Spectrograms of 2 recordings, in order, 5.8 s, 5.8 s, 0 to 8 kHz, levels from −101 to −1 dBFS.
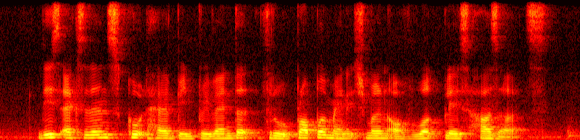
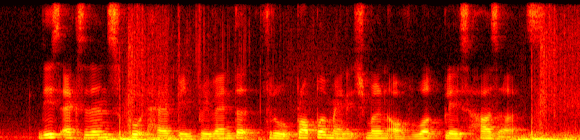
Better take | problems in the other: first | background sound (Fire); 4 dB below the speech

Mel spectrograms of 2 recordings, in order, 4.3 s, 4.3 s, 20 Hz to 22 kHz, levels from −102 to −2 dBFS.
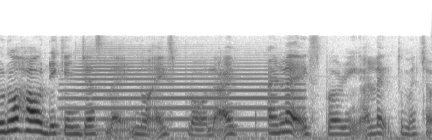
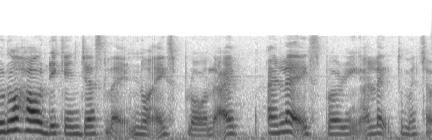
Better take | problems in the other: second | background sound (Trumpet); 12 dB below the speech

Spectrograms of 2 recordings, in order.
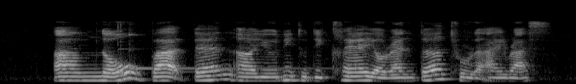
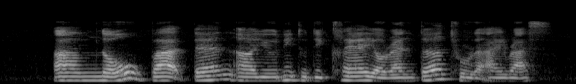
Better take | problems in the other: second | background sound (Doorbell + Dishes, pots, and pans); 18 dB below the speech

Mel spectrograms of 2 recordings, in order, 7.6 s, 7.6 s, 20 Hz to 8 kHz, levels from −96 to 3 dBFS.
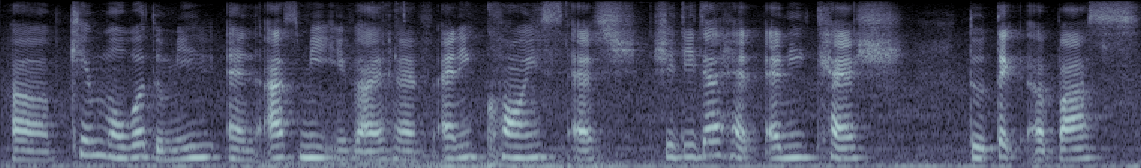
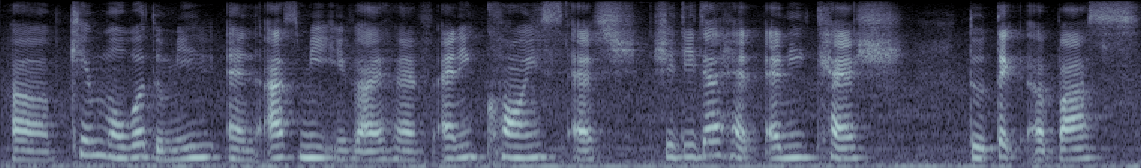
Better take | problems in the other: second | background sound (Trickle, dribble / Chirp, tweet); 14 dB below the speech

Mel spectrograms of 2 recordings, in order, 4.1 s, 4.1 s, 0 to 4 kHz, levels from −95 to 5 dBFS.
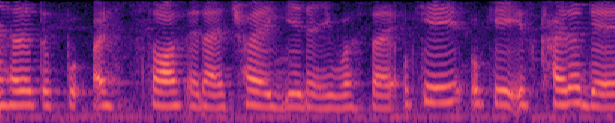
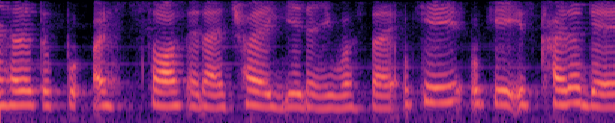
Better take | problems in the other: first | noise reduction (neural separator model SepFormer DNS4)

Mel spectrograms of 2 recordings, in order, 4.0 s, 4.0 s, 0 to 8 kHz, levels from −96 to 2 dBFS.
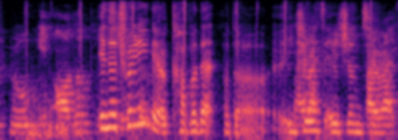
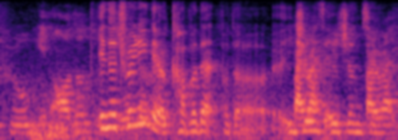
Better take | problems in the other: second | noise reduction (neural mask model RNNoise)

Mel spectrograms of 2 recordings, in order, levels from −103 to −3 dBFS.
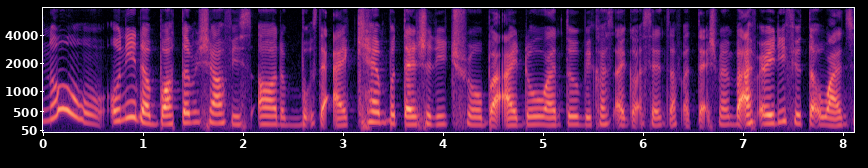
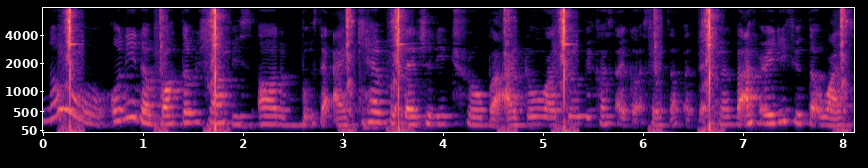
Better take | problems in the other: first | noise reduction (classical method WPE with log-MMSE)

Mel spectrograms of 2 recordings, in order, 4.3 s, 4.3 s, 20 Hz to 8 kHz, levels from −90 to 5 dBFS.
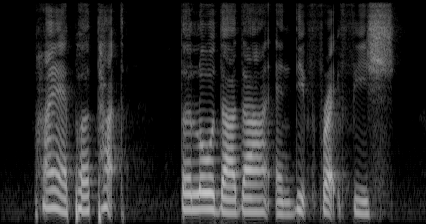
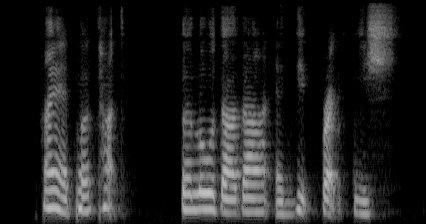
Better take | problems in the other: first | noise reduction (neural mask model DeepFilterNet 3)

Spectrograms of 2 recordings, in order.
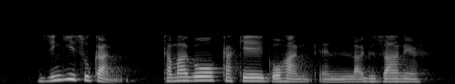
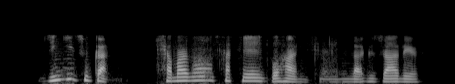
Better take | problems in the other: first | noise reduction (neural separator model SepFormer WHAMR!)

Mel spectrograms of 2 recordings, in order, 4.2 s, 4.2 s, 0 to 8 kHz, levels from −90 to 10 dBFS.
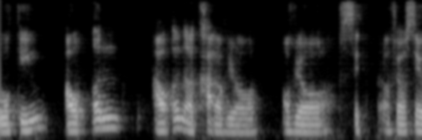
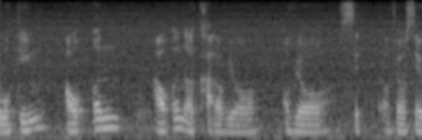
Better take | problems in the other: second | noise reduction (neural mask model DeepFilterNet 3)

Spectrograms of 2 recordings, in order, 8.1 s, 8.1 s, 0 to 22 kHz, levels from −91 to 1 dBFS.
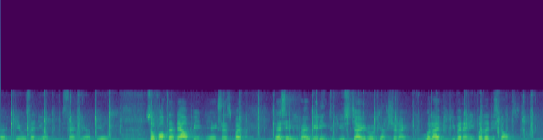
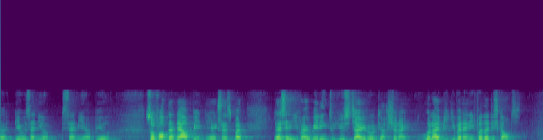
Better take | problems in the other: second | background sound (Typing); 11 dB below the speech

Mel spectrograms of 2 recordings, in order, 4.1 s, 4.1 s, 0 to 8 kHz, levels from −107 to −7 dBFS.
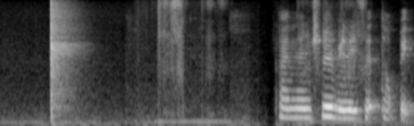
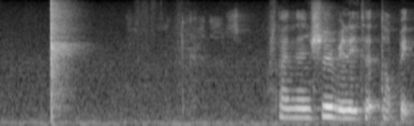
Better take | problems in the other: second | noise reduction (neural mask model RNNoise)

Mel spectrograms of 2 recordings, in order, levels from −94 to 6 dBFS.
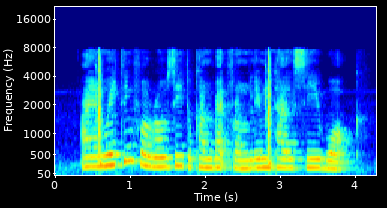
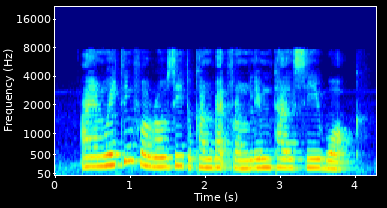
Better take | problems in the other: second | background sound (Telephone); 10 dB below the speech

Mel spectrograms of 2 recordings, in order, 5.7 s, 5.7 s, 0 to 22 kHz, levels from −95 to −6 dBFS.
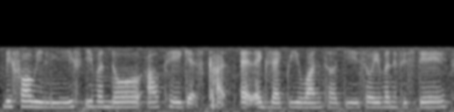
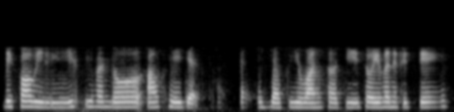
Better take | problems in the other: first | noise reduction (neural mask model DeepFilterNet 3)

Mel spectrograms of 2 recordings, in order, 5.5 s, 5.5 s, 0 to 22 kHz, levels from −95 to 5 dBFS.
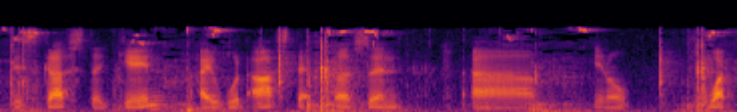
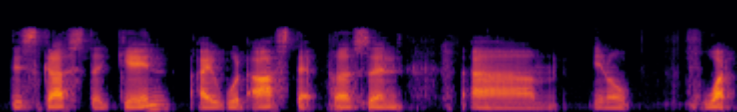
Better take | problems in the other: second | background sound (Squeak); 4 dB below the speech

